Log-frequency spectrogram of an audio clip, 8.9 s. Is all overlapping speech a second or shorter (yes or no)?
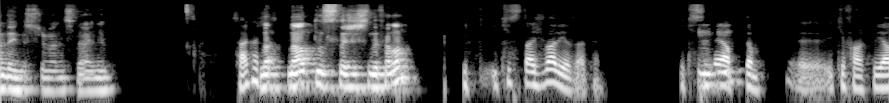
yes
